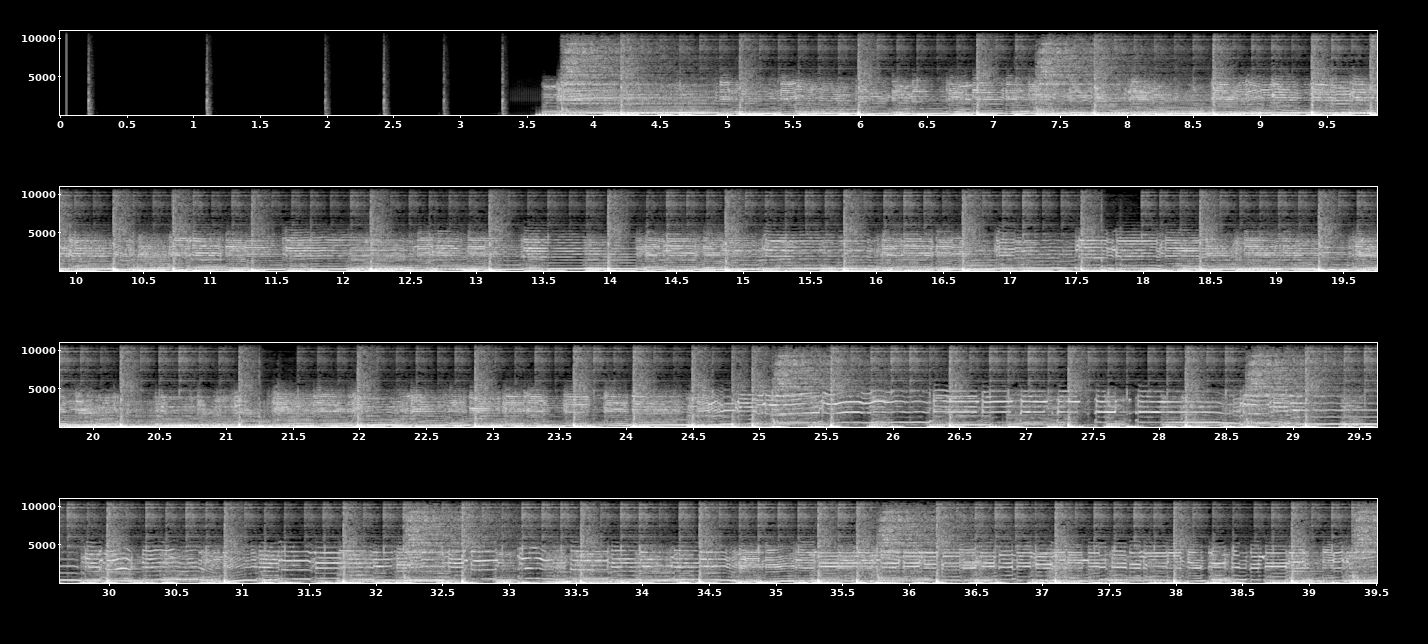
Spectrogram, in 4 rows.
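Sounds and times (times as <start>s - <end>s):
blues groove on guitar: 3.6s - 39.5s.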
